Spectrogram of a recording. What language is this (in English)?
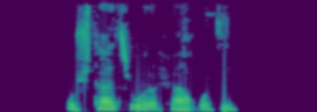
Abkhazian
